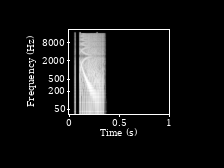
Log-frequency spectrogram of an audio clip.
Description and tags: A space-ship laser firing sound with a retro-y 8-bit effect.
To make this, I used a synth in Cubase to get the basic laser sound, then exported to Garageband where I applied and tweaked the Bitcrusher effect to give it the 8-bit effect.
laser, spaceship, 8-bit, fire, ship, space, game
